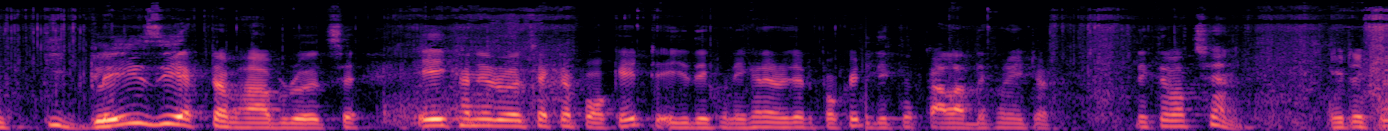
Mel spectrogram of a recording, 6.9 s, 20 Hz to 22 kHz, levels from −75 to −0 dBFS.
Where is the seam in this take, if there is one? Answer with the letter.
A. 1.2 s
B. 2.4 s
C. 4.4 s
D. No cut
C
